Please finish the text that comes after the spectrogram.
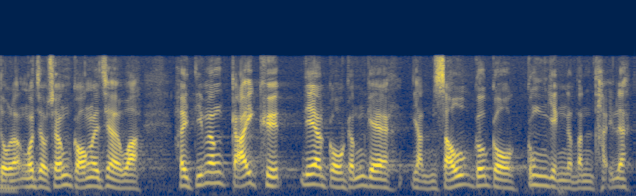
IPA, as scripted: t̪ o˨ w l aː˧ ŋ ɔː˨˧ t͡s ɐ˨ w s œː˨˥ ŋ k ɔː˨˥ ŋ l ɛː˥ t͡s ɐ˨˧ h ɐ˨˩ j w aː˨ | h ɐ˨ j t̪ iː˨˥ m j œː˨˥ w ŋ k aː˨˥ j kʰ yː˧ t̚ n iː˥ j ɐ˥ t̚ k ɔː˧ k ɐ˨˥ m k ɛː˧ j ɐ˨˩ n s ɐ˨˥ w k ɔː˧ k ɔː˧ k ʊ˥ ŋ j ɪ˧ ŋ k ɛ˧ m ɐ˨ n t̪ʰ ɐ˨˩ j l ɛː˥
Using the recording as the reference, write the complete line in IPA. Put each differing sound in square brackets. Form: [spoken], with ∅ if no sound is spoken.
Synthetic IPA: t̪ o˨ w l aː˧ ŋ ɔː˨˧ t͡s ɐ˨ w s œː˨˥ ŋ k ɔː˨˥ ŋ l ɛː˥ t͡s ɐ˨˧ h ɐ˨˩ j w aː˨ | h ɐ˨ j t̪ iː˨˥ m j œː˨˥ [∅] ŋ k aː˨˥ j kʰ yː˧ t̚ n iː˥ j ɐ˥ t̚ k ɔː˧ k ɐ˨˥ m k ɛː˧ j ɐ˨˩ n s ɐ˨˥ w k [ɔː˨˥] k ɔː˧ k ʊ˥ ŋ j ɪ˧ ŋ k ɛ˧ m ɐ˨ n t̪ʰ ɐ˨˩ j l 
